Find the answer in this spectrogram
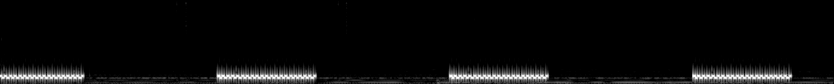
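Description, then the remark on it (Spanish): A telephone ringback tone sounds four times, each steady mid-pitched buzz lasting about a second with short pauses of quiet line hiss between them, and no one speaks. “Ahí le estamos ya marcando, como podremos escuchar.”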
